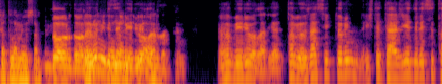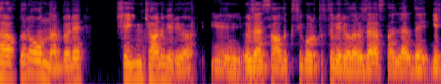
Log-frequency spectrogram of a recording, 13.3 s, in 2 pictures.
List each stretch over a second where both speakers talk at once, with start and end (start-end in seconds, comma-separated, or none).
1.2-2.5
